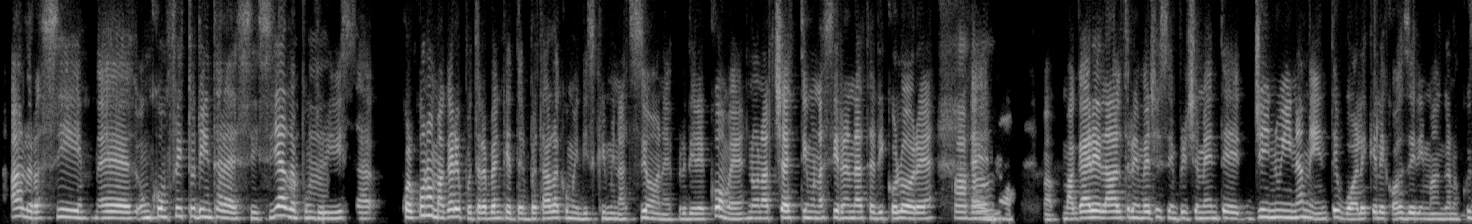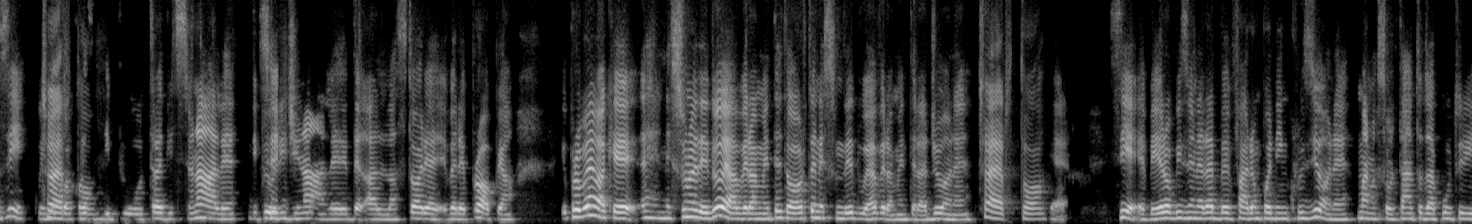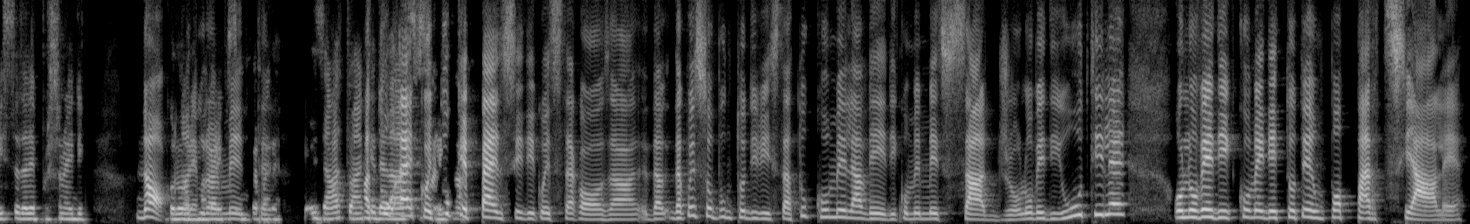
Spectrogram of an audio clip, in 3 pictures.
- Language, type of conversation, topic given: Italian, podcast, Quanto conta per te la rappresentazione nei film?
- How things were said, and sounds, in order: "propria" said as "propia"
